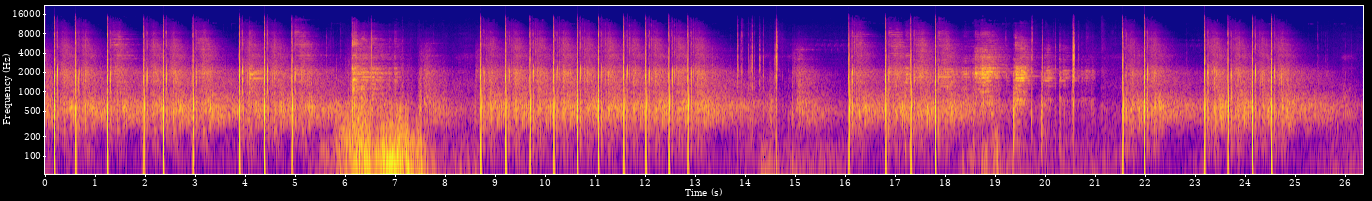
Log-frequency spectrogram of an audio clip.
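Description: Glock 34 9mm pistol fired in quick strings of sharp shots, each with a short echo, broken by brief pauses. One pause falls about halfway through, while the magazine is changed.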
